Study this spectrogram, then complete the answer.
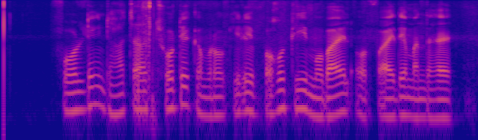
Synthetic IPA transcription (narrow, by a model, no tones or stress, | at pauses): foːlɖɪ̃ŋɡɖʱãːt͡ʃat͡ʃʰoːʈekɐmɾõkelḭebɐ̰ɦʊt̪ɦimoːbaːɪlɔːɾfa̰ːɪd̪emɐ̃nd̪ɦɛː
